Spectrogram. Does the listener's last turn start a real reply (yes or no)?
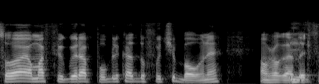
no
